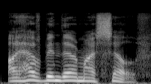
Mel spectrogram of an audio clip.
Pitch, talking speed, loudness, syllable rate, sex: 155 Hz, 200 wpm, -16 LUFS, 5.2 syllables/s, male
